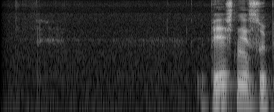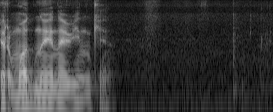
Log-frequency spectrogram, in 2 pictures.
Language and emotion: Russian, neutral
